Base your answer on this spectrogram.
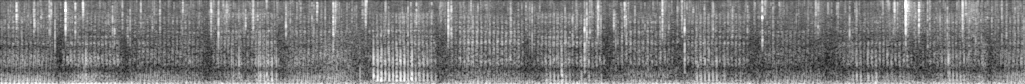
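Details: Domestic cat purring steadily, a low continuous rumble pulsing in slow breathing cycles under sharp, scattered crackles and pops from a wood fireplace.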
